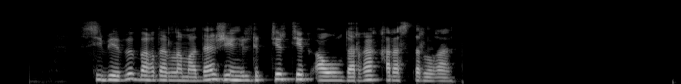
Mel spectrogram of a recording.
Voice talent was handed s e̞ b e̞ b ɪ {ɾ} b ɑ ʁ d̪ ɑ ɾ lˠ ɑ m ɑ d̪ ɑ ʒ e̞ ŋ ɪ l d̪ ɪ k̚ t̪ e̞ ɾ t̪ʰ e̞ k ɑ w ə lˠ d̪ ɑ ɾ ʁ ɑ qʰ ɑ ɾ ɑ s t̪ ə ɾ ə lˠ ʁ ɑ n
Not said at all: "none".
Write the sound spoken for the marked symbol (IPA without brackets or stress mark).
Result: none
